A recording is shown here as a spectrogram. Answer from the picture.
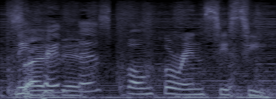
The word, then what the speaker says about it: Nepenthes bonkerensis: That is not how you pronounce it. – It actually is. Nepenthes bonkerensis.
